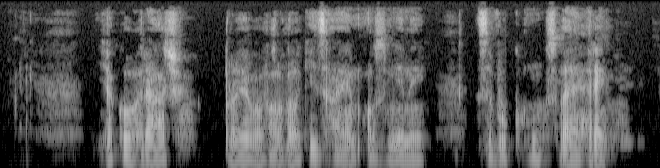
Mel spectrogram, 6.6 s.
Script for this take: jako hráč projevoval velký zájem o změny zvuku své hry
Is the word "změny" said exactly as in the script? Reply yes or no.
yes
